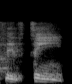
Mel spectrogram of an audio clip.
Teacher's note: the stress is on that teen. It's on the second syllable, which is where that teen is.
